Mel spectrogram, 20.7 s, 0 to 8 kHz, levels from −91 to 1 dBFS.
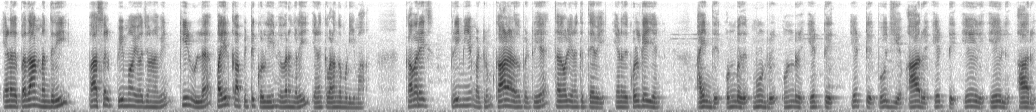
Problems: none marked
